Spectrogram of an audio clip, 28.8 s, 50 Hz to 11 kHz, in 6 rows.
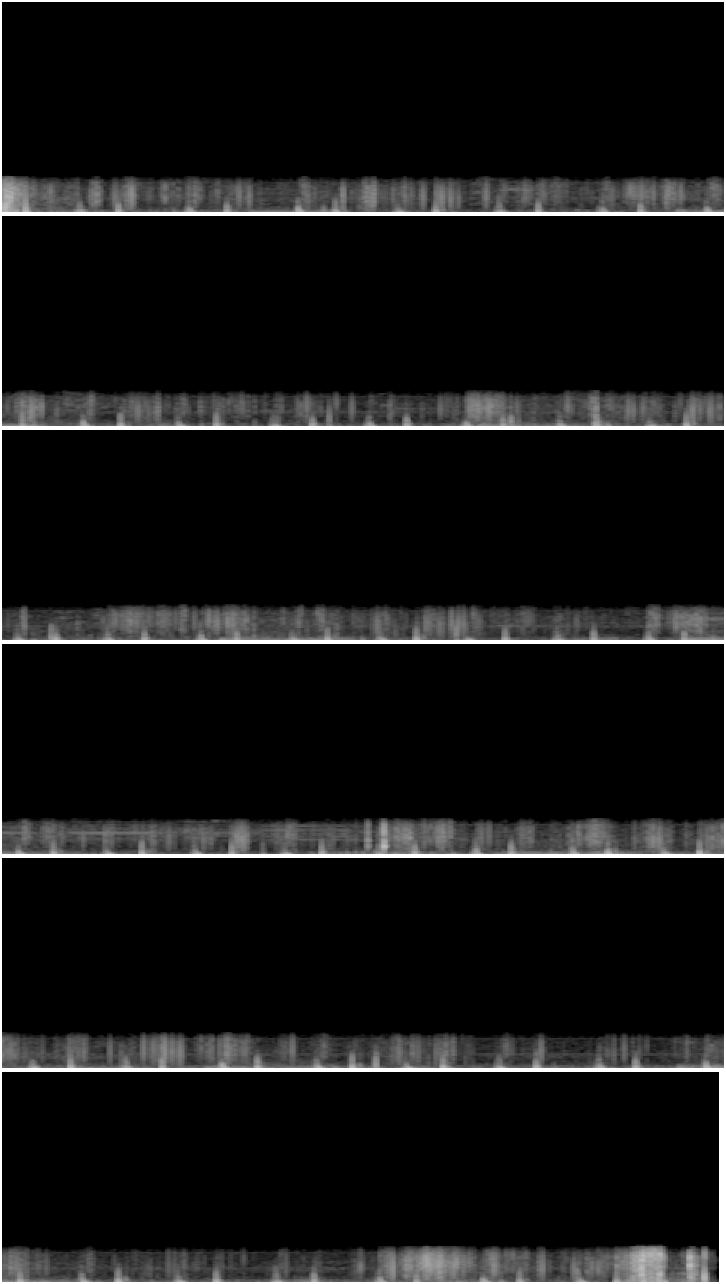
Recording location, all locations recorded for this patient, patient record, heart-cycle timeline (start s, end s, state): tricuspid valve (TV)
aortic valve (AV)+pulmonary valve (PV)+tricuspid valve (TV)+mitral valve (MV)
#Age: Child
#Sex: Male
#Height: 128.0 cm
#Weight: 24.1 kg
#Pregnancy status: False
#Murmur: Absent
#Murmur locations: nan
#Most audible location: nan
#Systolic murmur timing: nan
#Systolic murmur shape: nan
#Systolic murmur grading: nan
#Systolic murmur pitch: nan
#Systolic murmur quality: nan
#Diastolic murmur timing: nan
#Diastolic murmur shape: nan
#Diastolic murmur grading: nan
#Diastolic murmur pitch: nan
#Diastolic murmur quality: nan
#Outcome: Abnormal
#Campaign: 2014 screening campaign
0.00	5.36	unannotated
5.36	5.46	S1
5.46	5.62	systole
5.62	5.70	S2
5.70	6.00	diastole
6.00	6.10	S1
6.10	6.26	systole
6.26	6.36	S2
6.36	6.64	diastole
6.64	6.74	S1
6.74	6.90	systole
6.90	6.98	S2
6.98	7.26	diastole
7.26	7.38	S1
7.38	7.52	systole
7.52	7.62	S2
7.62	7.92	diastole
7.92	8.02	S1
8.02	8.16	systole
8.16	8.26	S2
8.26	8.54	diastole
8.54	8.64	S1
8.64	8.78	systole
8.78	8.90	S2
8.90	9.14	diastole
9.14	9.24	S1
9.24	9.38	systole
9.38	9.48	S2
9.48	9.74	diastole
9.74	9.84	S1
9.84	9.98	systole
9.98	10.08	S2
10.08	10.34	diastole
10.34	10.44	S1
10.44	10.58	systole
10.58	10.68	S2
10.68	10.96	diastole
10.96	11.06	S1
11.06	11.20	systole
11.20	11.28	S2
11.28	11.56	diastole
11.56	11.68	S1
11.68	11.80	systole
11.80	11.90	S2
11.90	12.16	diastole
12.16	12.26	S1
12.26	12.40	systole
12.40	12.50	S2
12.50	12.74	diastole
12.74	12.84	S1
12.84	13.00	systole
13.00	13.08	S2
13.08	13.34	diastole
13.34	13.44	S1
13.44	13.58	systole
13.58	13.68	S2
13.68	13.94	diastole
13.94	14.04	S1
14.04	14.20	systole
14.20	14.30	S2
14.30	14.54	diastole
14.54	14.66	S1
14.66	14.78	systole
14.78	14.88	S2
14.88	15.14	diastole
15.14	15.26	S1
15.26	15.38	systole
15.38	15.48	S2
15.48	15.74	diastole
15.74	15.84	S1
15.84	15.98	systole
15.98	16.08	S2
16.08	16.32	diastole
16.32	16.44	S1
16.44	16.58	systole
16.58	16.68	S2
16.68	16.96	diastole
16.96	17.08	S1
17.08	17.20	systole
17.20	17.30	S2
17.30	17.60	diastole
17.60	17.70	S1
17.70	17.84	systole
17.84	17.94	S2
17.94	18.24	diastole
18.24	18.36	S1
18.36	18.48	systole
18.48	18.58	S2
18.58	18.86	diastole
18.86	18.96	S1
18.96	19.10	systole
19.10	19.20	S2
19.20	19.46	diastole
19.46	19.56	S1
19.56	19.72	systole
19.72	19.82	S2
19.82	20.08	diastole
20.08	20.18	S1
20.18	20.32	systole
20.32	20.42	S2
20.42	20.70	diastole
20.70	20.84	S1
20.84	20.96	systole
20.96	21.06	S2
21.06	21.36	diastole
21.36	21.46	S1
21.46	21.60	systole
21.60	21.70	S2
21.70	21.96	diastole
21.96	22.06	S1
22.06	22.20	systole
22.20	22.30	S2
22.30	22.56	diastole
22.56	22.68	S1
22.68	22.82	systole
22.82	22.92	S2
22.92	23.24	diastole
23.24	23.34	S1
23.34	23.48	systole
23.48	23.58	S2
23.58	23.94	diastole
23.94	24.06	S1
24.06	24.18	systole
24.18	24.30	S2
24.30	24.60	diastole
24.60	24.72	S1
24.72	24.84	systole
24.84	24.96	S2
24.96	25.24	diastole
25.24	25.36	S1
25.36	25.50	systole
25.50	25.60	S2
25.60	25.90	diastole
25.90	26.00	S1
26.00	26.14	systole
26.14	26.24	S2
26.24	26.58	diastole
26.58	28.85	unannotated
